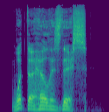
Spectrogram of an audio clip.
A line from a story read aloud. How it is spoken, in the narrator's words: Connor bellowed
